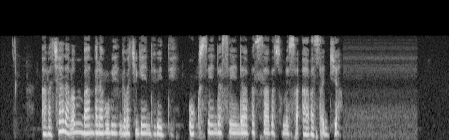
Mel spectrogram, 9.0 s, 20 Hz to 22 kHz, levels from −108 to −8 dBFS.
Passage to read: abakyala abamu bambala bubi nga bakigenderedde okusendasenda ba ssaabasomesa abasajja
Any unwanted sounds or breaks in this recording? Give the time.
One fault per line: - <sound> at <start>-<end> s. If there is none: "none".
none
